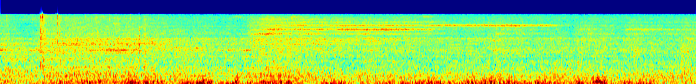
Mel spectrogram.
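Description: X'Trapolis electric suburban train running over the tracks with a steady rumble of wheels on rail. From about two and a half seconds in until nearly six seconds, thin high wheel squeal rises over it as the train takes the curved track.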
